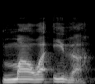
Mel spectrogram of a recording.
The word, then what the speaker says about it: Mawaitha: then the the company name how is it pronounced as well so that's also swahili it's mawa either either wow i would have never guessed trust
